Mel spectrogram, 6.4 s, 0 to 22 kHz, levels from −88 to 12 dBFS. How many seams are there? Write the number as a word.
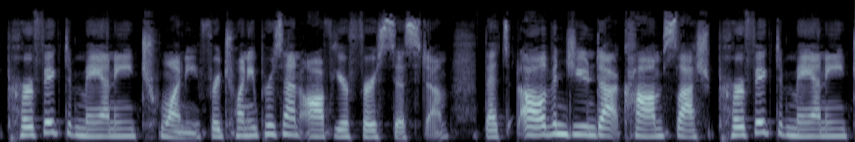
one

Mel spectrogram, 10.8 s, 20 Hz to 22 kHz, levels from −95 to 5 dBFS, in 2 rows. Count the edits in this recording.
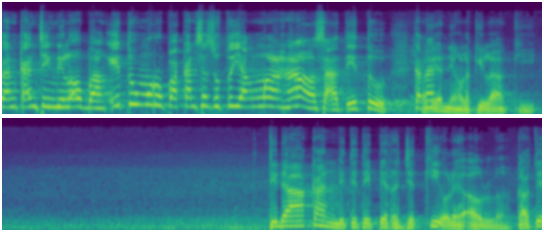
one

